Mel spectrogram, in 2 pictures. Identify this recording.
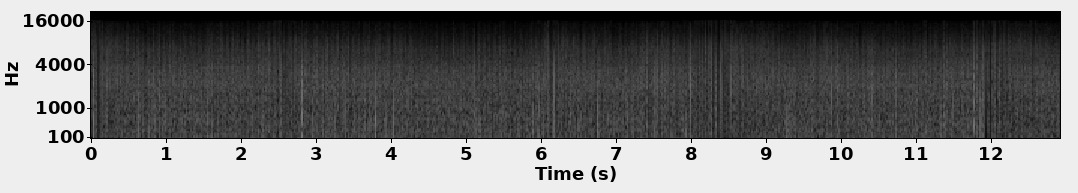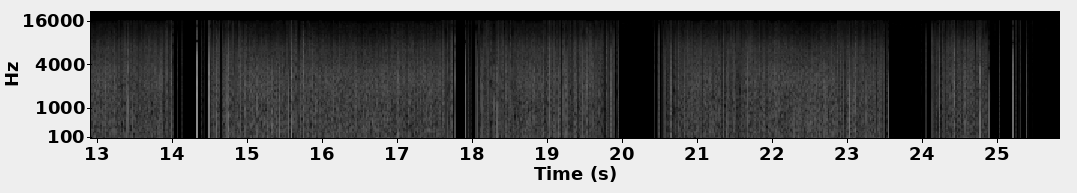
More crackles and clicks representing rain... All sounds were synthesized from scratch.
atmosphere, dry, fx, hollow, insects, minimal, minimalistic, noise, raw, sfx, silence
